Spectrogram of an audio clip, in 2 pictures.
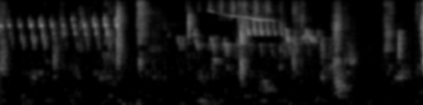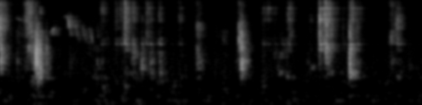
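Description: Plastic piping bag crinkling and crackling in sharp irregular clicks as gloved hands fold and twist it, with a few short high squeaks, one a quick rapid stutter in the first second and one falling in pitch around two seconds in.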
